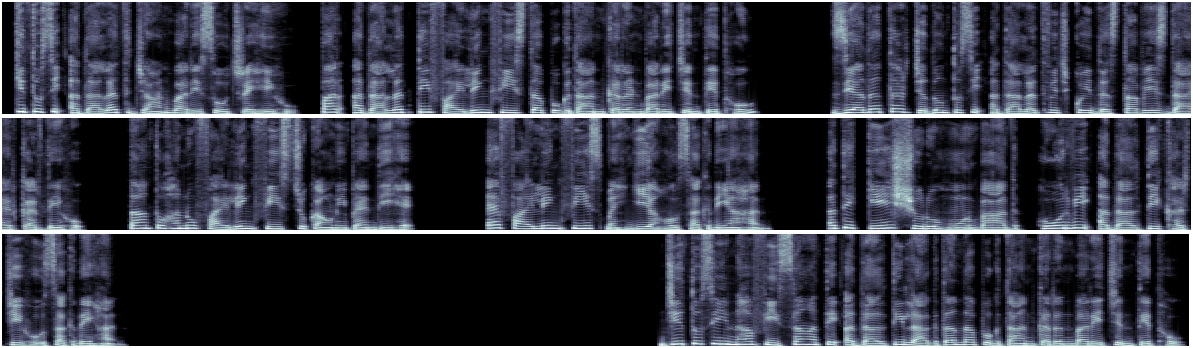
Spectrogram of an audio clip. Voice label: Fee Waiver PSA Punjabi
